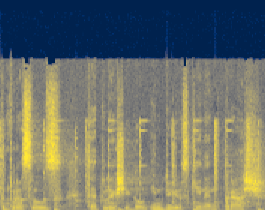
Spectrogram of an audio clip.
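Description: Music plays clearly in the background. Over it, a man talks. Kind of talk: product demonstration. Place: shop.

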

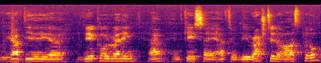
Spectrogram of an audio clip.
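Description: Fairly even intonation with audible room echo. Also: man. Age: 60s. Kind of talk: casual martial arts demonstration talk. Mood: joking, light-hearted. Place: home room. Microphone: camera far.

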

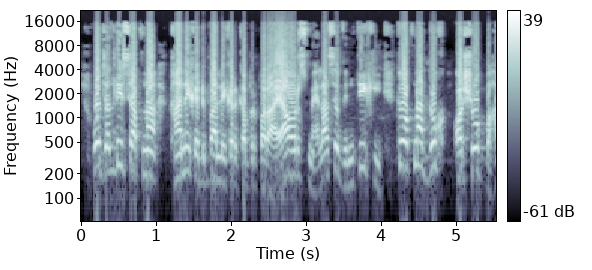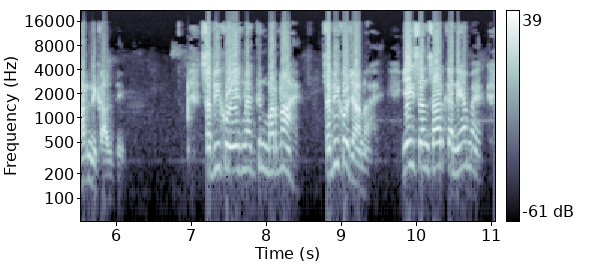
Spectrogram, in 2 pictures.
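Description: A man speaks at a moderate pace with very wide pitch swings. The sound is dry, with no echo. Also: quiet background. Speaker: storyteller. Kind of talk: storytelling narration. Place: garden. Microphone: phone near.

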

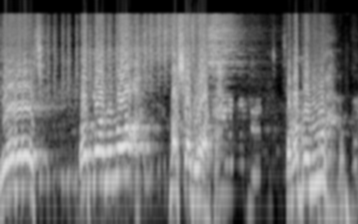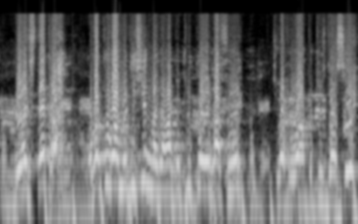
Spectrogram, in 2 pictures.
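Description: Music plays in the background as a man speaks. His pitch is high and his pace fairly slow. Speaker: fitness instructor. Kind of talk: workout class cueing. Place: gym.

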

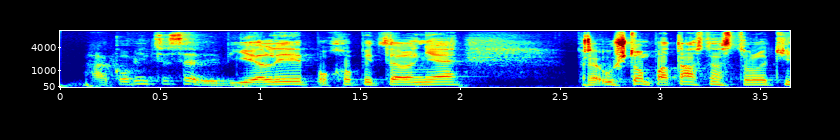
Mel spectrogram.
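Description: A man's voice over light background noise. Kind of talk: interview answer. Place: home room. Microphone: handheld.

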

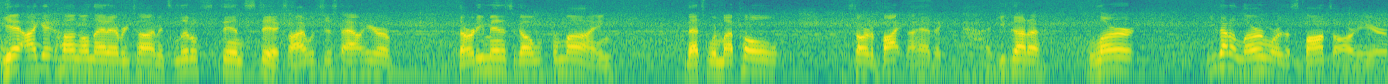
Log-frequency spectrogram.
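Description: At a moderate pace with ordinary pitch variation, the speaker leaves long, frequent pauses in a dry recording with no echo and noticeable background noise. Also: man. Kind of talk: casual fishing vlog commentary. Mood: relaxed, pleased. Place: waterside. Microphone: phone near.

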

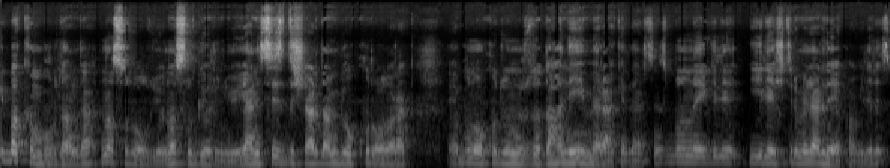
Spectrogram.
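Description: The speaker has a dark, mellow tone, somewhat breathy delivery, ordinary pitch variation and a fairly quick pace, captured on a very clean recording with a silent background. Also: man. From Turkey, Amasya. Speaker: website editor training writers. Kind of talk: tutorial.

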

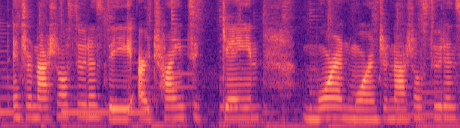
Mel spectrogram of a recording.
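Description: A woman with an Indonesian accent, clear music in the background. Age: young. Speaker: university student. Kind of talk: casual talk to camera. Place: home room. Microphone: phone near.

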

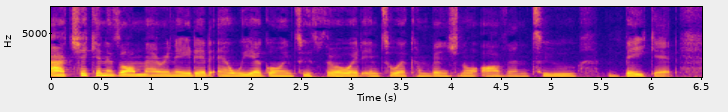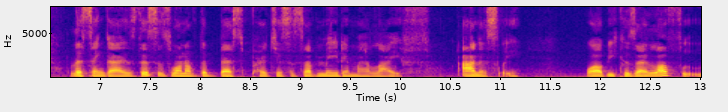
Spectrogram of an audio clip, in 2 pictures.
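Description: A woman speaks with a very deep, low pitch and ordinary pitch variation. Her pace is moderate. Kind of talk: tutorial. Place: kitchen.

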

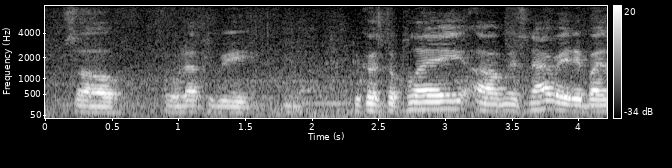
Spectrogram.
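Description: A man speaks at a moderate pace in a medium pitch, with noticeable background noise. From Long Island, New York (Puerto Rican family); New York. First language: Spanish. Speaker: multimedia artist. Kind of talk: interview. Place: home room.

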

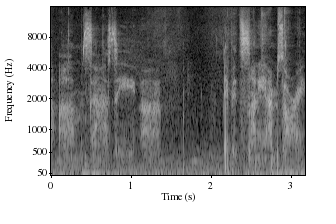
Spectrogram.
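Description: Loud background noise fills the clip. The speaker keeps a moderate pace. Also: woman. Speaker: ASMR creator. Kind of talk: soft casual ASMR chat. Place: home room. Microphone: studio mic.

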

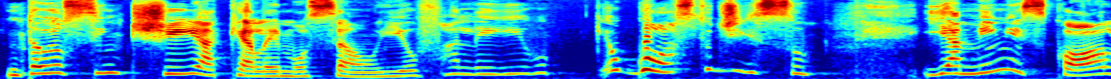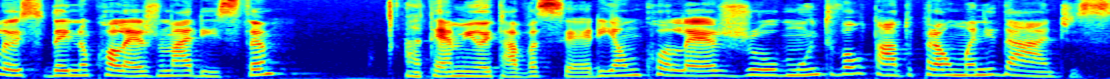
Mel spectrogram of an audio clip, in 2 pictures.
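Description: Her pitch fairly high, a woman speaks at a fairly quick pace with lively intonation. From interior of São Paulo state, Ribeirão Preto; São Paulo state. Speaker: actress. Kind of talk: casual interview. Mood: relaxed, animated storytelling. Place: studio. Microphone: studio mic.

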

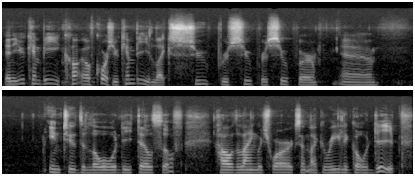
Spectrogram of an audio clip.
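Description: In a Swedish accent, a man speaks at a moderate pace with ordinary pitch variation. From Sweden. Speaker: programming educator / YouTuber. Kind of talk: casual educational talk answering a viewer question. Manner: conversational, with some hesitations and fillers. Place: street.

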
